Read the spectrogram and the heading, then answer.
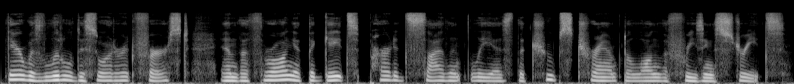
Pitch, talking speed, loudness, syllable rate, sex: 175 Hz, 165 wpm, -17 LUFS, 4.5 syllables/s, female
